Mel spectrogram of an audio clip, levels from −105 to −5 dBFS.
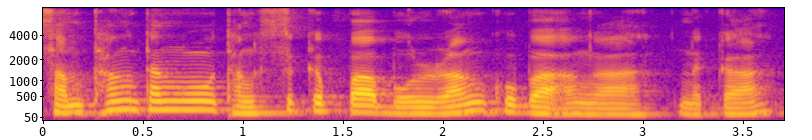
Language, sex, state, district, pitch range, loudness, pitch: Garo, male, Meghalaya, South Garo Hills, 115-170 Hz, -18 LUFS, 135 Hz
